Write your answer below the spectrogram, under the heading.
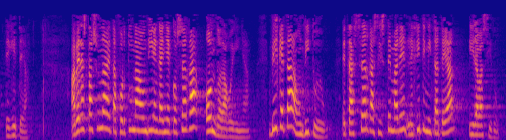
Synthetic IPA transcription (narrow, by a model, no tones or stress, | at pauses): e̞ɣ̞it̪e̞a̰ | aβ̞e̞ɾast̪asunae̞t̪afo̞ɾt̪unaːwnd̪ie̞ŋɡajɲe̞ko̞se̞ɾɣao̞nd̪o̞ðaɣ̞o̞e̞ɣ̞iɲa | bilke̞t̪aːwnd̪it̪uðu | e̞t̪ase̞ɾɣasist̪e̞maɾe̞nle̞ɣit̪imit̪at̪e̞aiɾaβ̞asiðu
